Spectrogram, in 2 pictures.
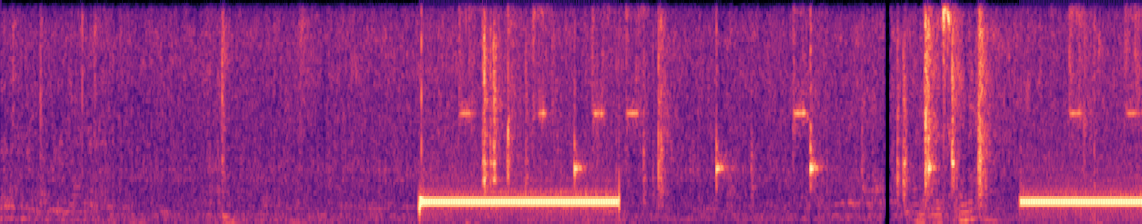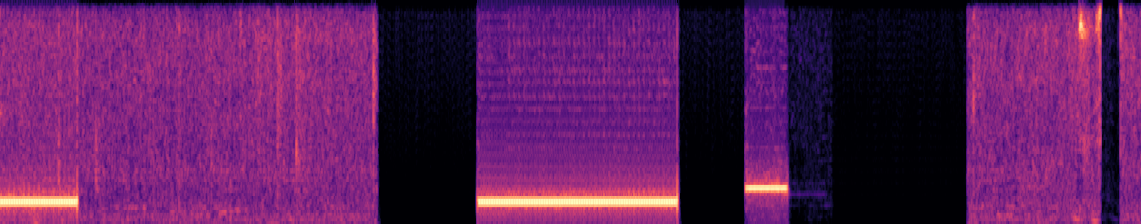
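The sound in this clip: Telephone line tones sound during a call transfer: three long, steady mid-pitched tones separated by gaps of line noise and dropouts, then a short, slightly higher beep before the line goes quiet.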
